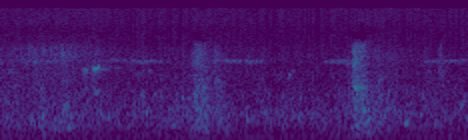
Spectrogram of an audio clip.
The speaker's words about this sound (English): You mean you heard something out there? Got to hear splash. Oh, might have been a fish. It not sound like that. Sound like oar splash.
